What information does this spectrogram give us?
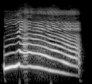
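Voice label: story, Japanese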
